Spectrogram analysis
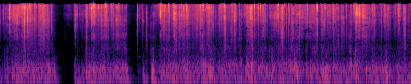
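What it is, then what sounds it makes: Ice block being scratched. Long pointed nails scratch across the top and sides of a large, solid, clear ice block resting on a fabric surface. The result is a dense, bright, crackly rasping with a soft low rumble beneath, broken by two brief silent gaps early in the clip.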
